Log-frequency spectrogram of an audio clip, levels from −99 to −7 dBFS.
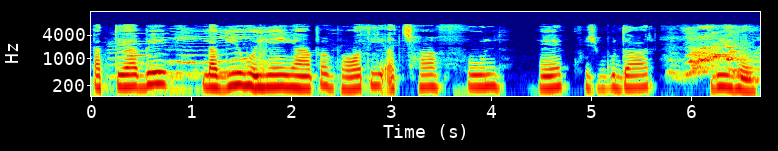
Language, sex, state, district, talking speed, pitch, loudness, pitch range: Hindi, female, Rajasthan, Jaipur, 135 wpm, 190 Hz, -18 LUFS, 180-200 Hz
